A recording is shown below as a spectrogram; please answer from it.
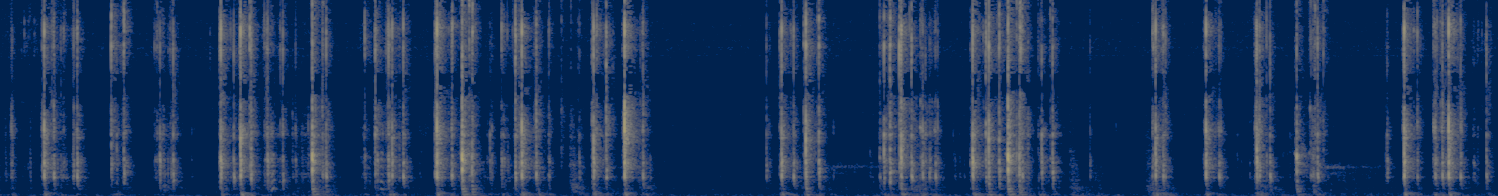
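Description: A full-size black mechanical keyboard with plastic keycaps, resting on a desk, is typed on continuously with both hands. It gives bursts of sharp, bright clicks and clacks, broken by a few short pauses.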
